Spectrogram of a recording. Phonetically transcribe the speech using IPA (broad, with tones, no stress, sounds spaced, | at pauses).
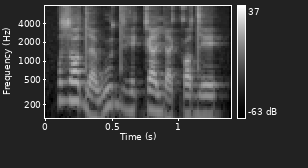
z ɒ˥ d æ˩ w u˥ dʱ e˥ k æ˥ j æ˩ k ɒ˥ d e˥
